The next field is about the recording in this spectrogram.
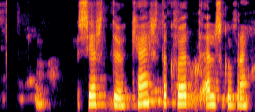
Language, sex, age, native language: Icelandic, female, 8, Icelandic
